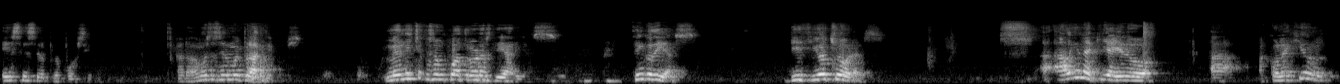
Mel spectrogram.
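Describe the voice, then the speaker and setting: A high-pitched, expressive man in his forties from Catalonia, Spain, teaches a Bible class at a measured pace with long pauses, his tone a little mellow. His accent combines Catalan Spanish with English, and his earnest, jokey lesson rises into emphatic, sermon-like preaching. A handheld or lapel mic records him in a muffled, echoey hall with a little hiss or hum.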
